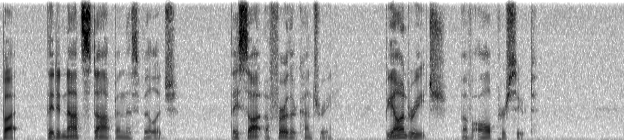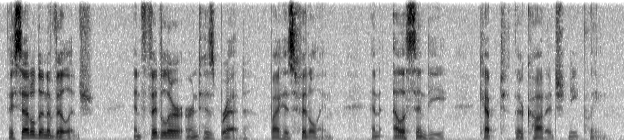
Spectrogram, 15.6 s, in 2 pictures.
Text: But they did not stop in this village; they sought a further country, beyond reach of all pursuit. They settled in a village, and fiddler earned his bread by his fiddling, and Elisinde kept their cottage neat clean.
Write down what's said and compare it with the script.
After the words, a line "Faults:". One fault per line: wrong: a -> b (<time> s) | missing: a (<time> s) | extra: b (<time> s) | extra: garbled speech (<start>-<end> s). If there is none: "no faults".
But they did not stop in this village; they sought a further country, beyond reach of all pursuit. They settled in a village, and fiddler earned his bread by his fiddling, and Elisinde kept their cottage neat clean.
Faults:
no faults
